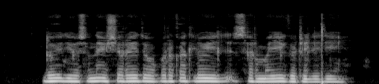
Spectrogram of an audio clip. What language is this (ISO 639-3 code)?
pus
